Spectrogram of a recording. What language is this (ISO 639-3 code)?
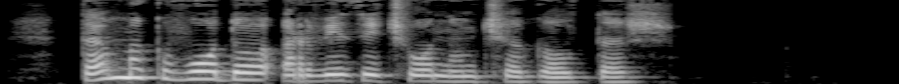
chm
